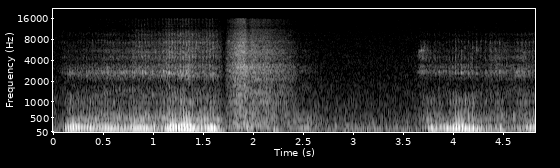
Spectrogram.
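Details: Debo, a 4-year-old American Staffordshire Terrier/Pitbull, asleep on his blanket: loud, rough rumbling snores with a fluttering quality on inhalation, a pause, then another snore; dog snoring.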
